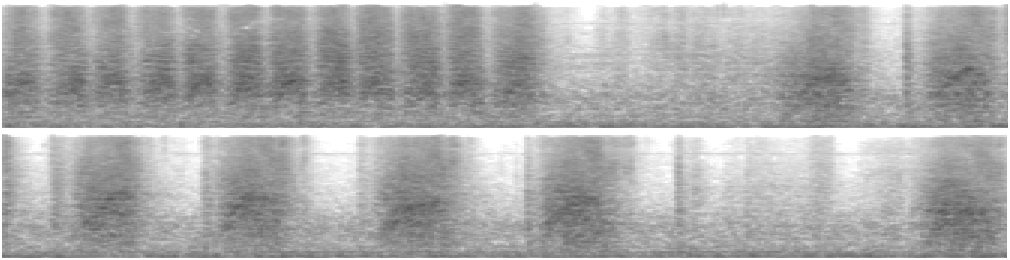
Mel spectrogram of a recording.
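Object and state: Soapy fabric doormat being scrubbed.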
